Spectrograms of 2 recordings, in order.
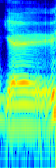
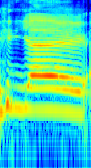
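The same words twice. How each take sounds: First: Said in the usual way. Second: Much louder, raised mock cheer; possibly sarcastic cheer. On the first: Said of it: "He said". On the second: Streamer reading out a viewer's yay, loud mock cheer. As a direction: burst out with an over-big yay. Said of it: "Is that sarcasm?".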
